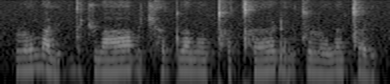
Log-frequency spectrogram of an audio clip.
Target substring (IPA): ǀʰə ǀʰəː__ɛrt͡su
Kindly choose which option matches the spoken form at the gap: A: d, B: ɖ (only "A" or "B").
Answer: B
